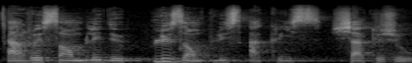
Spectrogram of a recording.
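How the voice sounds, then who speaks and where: Speech from a man comes at a very slow pace. His pitch is fairly high with ordinary variation. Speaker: church group leader teaching. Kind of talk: church teaching talk. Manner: soft-spoken, slow.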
